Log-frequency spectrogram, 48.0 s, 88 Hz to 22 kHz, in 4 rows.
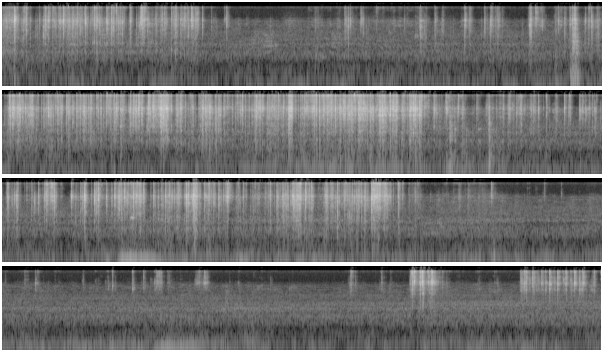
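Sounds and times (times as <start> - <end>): packaging crinkling and tearing: 0.0 - 4.6, 6.7 - 33.8.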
